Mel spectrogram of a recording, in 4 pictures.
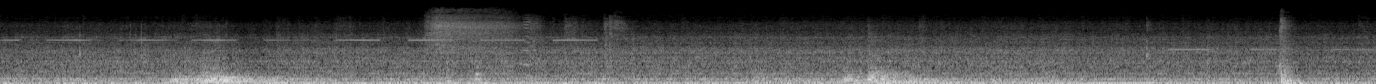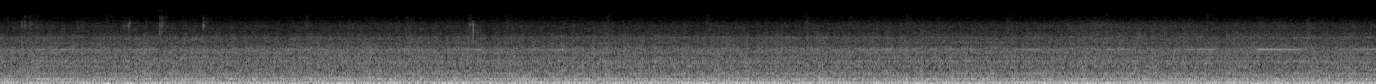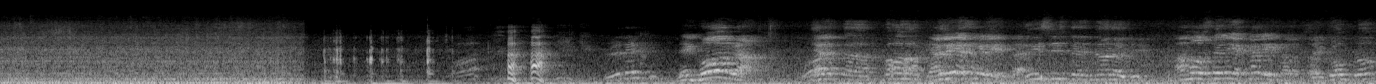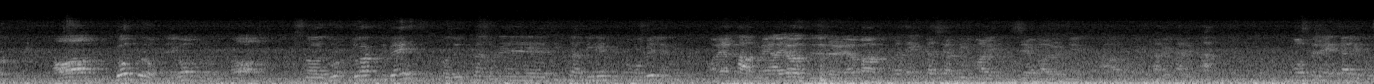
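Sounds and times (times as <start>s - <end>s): high-pitched reversing alarm: 0.0s - 4.4s
low-pitched reversing alarm: 0.0s - 4.4s, 11.2s - 20.1s, 21.5s - 28.2s
diesel truck engine idling: 0.0s - 30.9s
air brake hiss: 4.2s - 6.3s.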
